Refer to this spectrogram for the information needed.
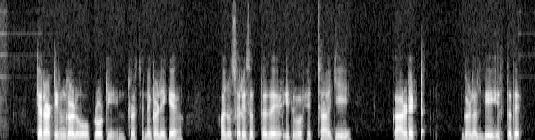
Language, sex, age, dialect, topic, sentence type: Kannada, male, 18-24, Mysore Kannada, agriculture, statement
